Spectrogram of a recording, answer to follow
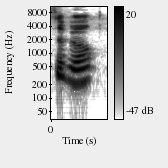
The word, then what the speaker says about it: DeVille: No, it's DeVille.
